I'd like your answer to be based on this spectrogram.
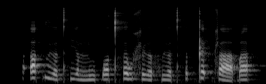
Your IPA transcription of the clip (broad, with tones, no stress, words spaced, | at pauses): ʔa˦˥t̚vɨ˨˩˦ə̯t̪ʰi˨˩ə̯ ŋu˨˩ ɓɔ˧˥t̪ʰə˧w ʂɨ˨˩ə̯fɨ˨˩ə̯t̪ʰə˦˥k̚ʈɛ˦˥p̚ ʂaː˨˩˨ɓa˦˥k̚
